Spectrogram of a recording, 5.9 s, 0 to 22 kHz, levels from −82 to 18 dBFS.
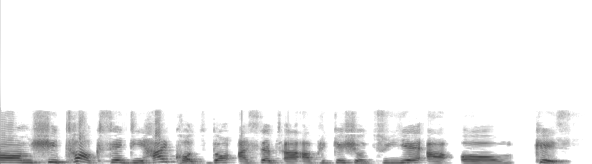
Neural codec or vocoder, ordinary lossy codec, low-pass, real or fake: none; MP3, 48 kbps; 7.2 kHz; real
